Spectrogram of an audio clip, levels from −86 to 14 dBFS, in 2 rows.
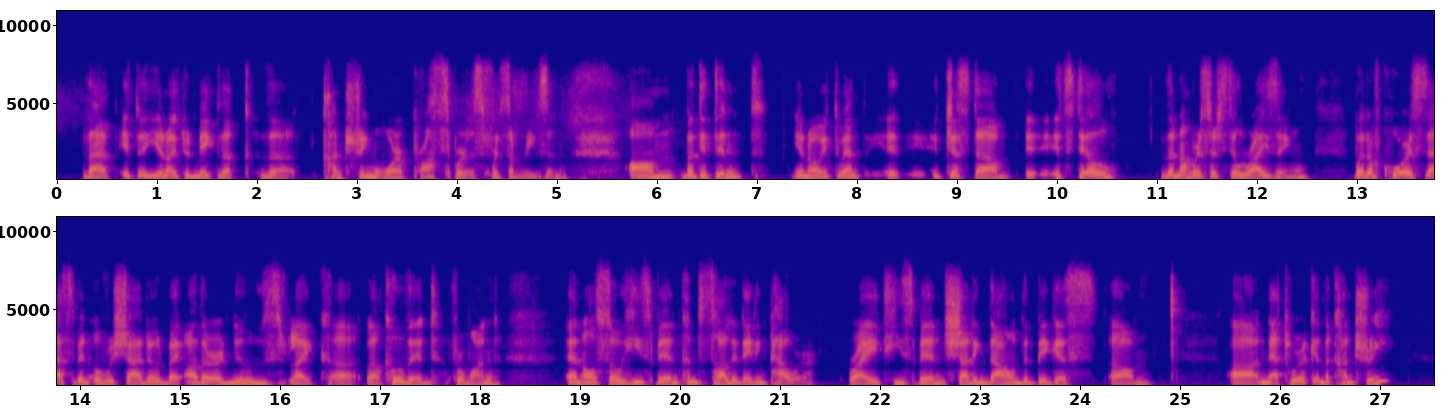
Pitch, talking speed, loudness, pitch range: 160 Hz, 150 wpm, -29 LUFS, 150-180 Hz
